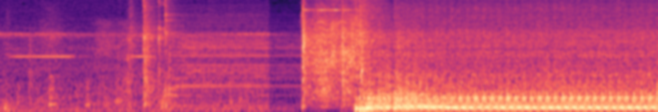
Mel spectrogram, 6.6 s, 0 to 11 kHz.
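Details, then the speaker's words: Custom turbo FRS, recorded 2017: engine cranks, catches and settles to idle with a sharp puffing rasp from the exhaust pipe. Exhaust leak where the pipe gasket didn't seal. "that huge exhaust leak on that pipe that gasket didn't seal them"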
